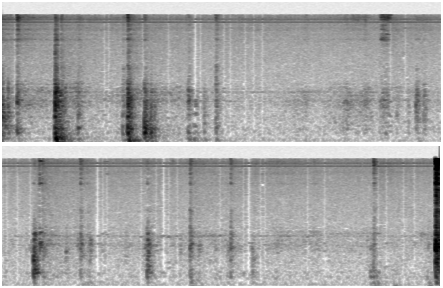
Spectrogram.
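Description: Handling of a gold metal briefcase-style card box: sharp clicks and knocks of the case and its lid, loudest about half a second in and again around a second and a half, then lighter scattered taps as cards are lifted out of the foam.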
